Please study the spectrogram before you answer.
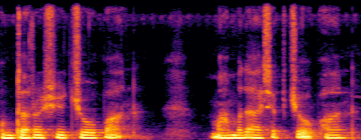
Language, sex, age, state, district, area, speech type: Kashmiri, male, 18-30, Jammu and Kashmir, Shopian, urban, spontaneous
